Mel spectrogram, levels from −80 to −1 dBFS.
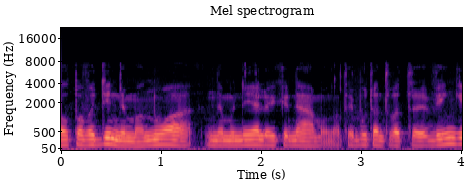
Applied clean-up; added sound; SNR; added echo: none; none; none; none.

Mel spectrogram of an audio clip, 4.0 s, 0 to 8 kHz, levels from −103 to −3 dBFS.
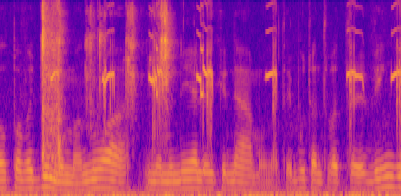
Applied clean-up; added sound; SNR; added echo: none; Wild animals + Keys jangling; -4 dB; none.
